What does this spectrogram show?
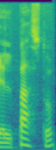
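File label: "grass", English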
